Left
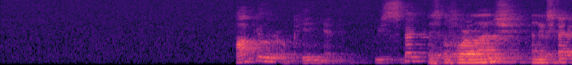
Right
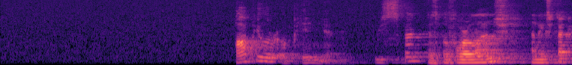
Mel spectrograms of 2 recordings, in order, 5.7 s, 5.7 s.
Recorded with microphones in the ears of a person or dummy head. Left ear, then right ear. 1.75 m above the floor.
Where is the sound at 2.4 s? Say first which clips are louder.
Right 4 dB; 45° right (ahead or behind), 1.1 m; by 4.2 s centre (ahead or behind), 2.0 m.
